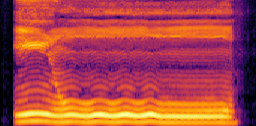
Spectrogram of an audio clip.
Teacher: Waktu kita sebut iu, kita dah masuk dah kat makhraj waw tu, dah muncung bibir dah.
